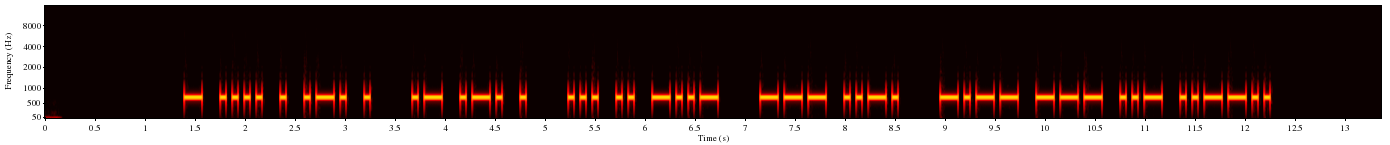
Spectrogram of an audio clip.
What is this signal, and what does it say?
Morse code, heard as a keyed tone, about 20 wpm, 700 Hz. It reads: THERE ARE SIX OF YOU?
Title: Sentences from Top 1000 Words - Review Part 2 - 20wpm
